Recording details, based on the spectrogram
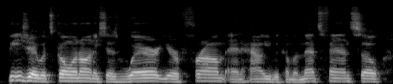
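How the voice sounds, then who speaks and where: Hosting a laid-back livestream, a Long Island man in his early twenties responds to viewer questions in a medium-pitched, slightly mellow voice at normal speed. He tends to ramble, repeat words, and lean on fillers, and the studio-quality audio has no room sound.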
